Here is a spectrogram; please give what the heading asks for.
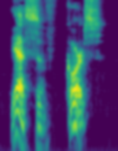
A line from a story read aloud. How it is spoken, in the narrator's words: the doctor stammered a bit, not sure who to talk to next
